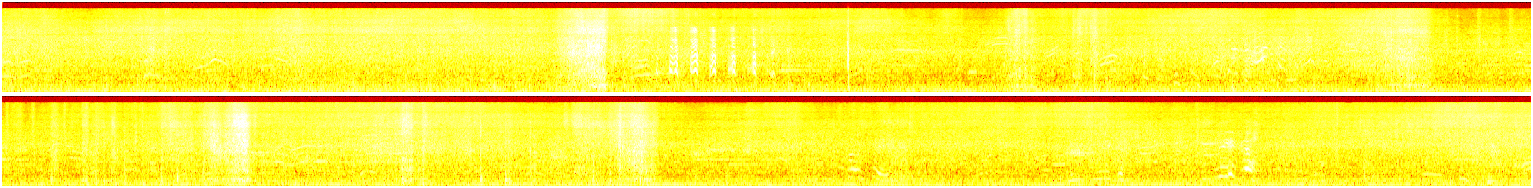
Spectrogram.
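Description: Snowboard sliding and scraping over packed snow, with wind on the microphone: a steady hiss broken by several louder rushing scrapes, the loudest about six seconds in. Just after it comes a quick run of short voice sounds, and faint voices carry on behind.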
